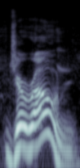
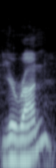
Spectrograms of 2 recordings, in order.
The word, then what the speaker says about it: Jeroen: And Jerome, not your fault. Same thing happened. Pronounced. My name is pronounced Jeroen. Jeroen? Did I Jeroen? I have a Dutch name that can't be translated to English.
